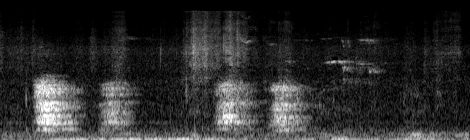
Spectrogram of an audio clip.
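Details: Pirat, a German Shepherd puppy of five months, gives four sharp barks in two pairs, each bark short and strong, with a low hum underneath.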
